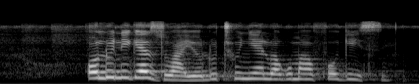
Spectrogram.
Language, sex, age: Zulu, female, 29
